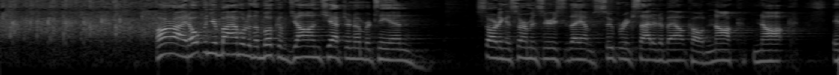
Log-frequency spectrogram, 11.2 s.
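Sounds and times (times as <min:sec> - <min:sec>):
audience clapping hands: 0:00.0 - 0:03.9
speech: 0:02.1 - 0:05.6, 0:06.4 - 0:11.1.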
